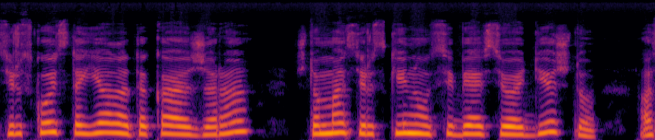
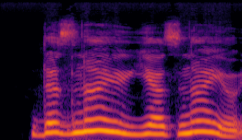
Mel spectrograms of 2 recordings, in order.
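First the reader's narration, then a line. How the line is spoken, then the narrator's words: Impatient exclamation. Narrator (Russian): нетерпеливо воскликнул Хэмиан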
